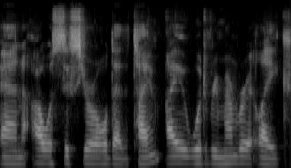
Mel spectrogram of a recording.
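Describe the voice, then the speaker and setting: A man giving a casual explanatory monologue in a hesitant, halting way, often trailing off. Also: mid-range voice, monotone.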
